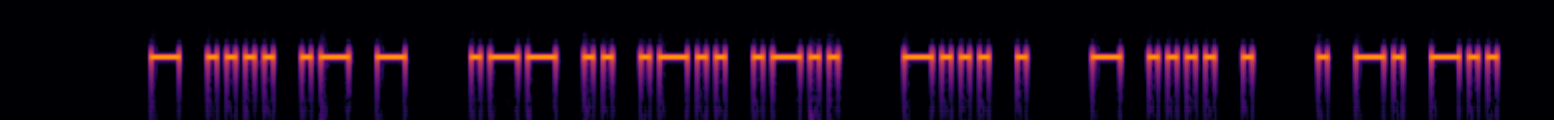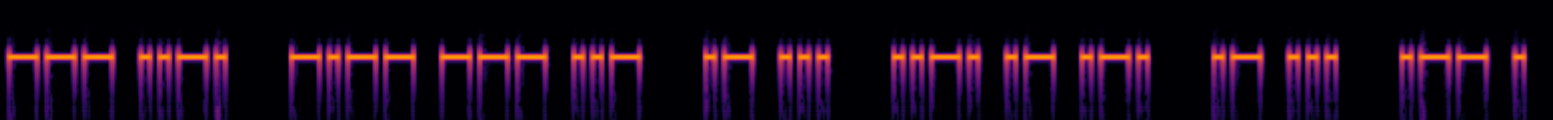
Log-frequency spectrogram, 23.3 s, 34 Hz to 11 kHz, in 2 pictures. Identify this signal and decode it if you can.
Morse code, heard as a keyed tone, about 17 wpm, 700 Hz. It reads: THAT WILL BE THE END OF YOU AS FAR AS WE
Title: Sentences from Top 1000 Words - Review Part 6 - 17wpm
